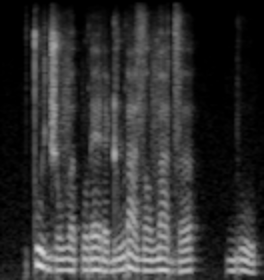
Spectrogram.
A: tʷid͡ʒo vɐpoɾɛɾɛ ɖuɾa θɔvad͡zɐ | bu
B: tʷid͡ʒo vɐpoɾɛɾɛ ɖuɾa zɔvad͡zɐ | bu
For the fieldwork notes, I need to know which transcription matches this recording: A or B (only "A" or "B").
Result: B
